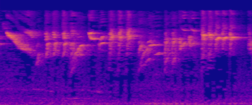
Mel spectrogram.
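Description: Red siskin singing a fast, continuous twittering song of high buzzy trills and descending slurred notes, with quick chattering phrases running together.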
